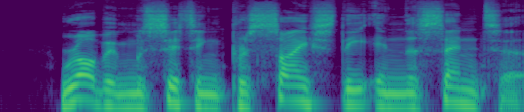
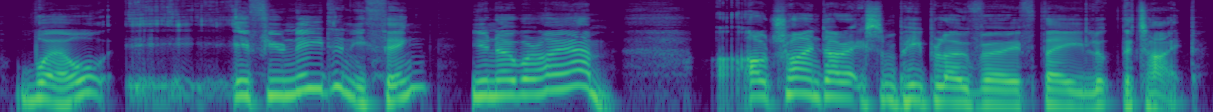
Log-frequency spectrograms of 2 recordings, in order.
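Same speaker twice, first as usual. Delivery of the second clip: lightly voiced cheerful young woman, pitched higher; chirpy helper, trying to keep her smile up; bright young shop assistant; 8 semitones higher than usual. A narrator's reading. Wren, a bookshop employee, offers help to the author, cheerfully high.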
